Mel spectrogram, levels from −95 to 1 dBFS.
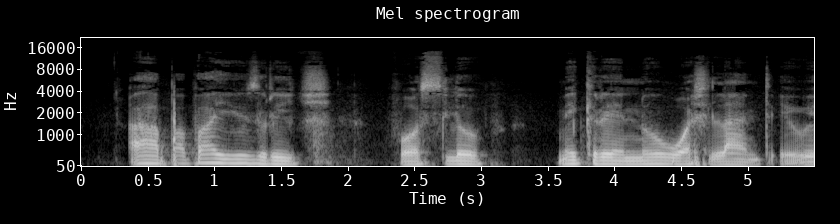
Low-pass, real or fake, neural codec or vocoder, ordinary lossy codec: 14.4 kHz; fake; vocoder, 44.1 kHz, 128 mel bands every 512 samples, BigVGAN v2; MP3, 64 kbps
